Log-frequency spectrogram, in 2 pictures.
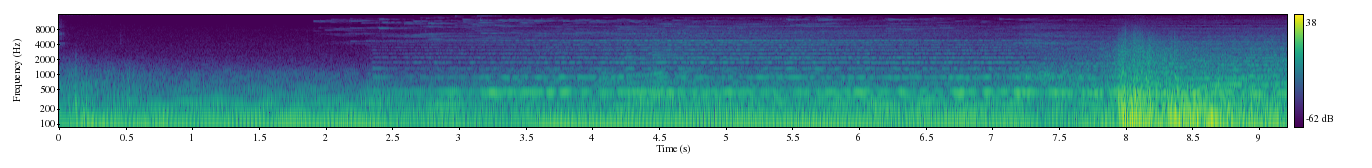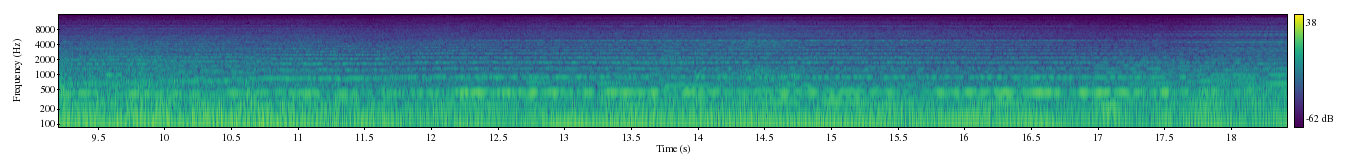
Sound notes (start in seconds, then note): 0.2 stressful music; 7.6 thunder claps; 9.7 stressful music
